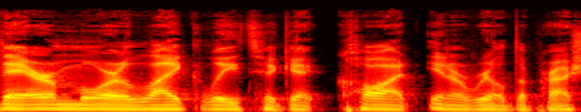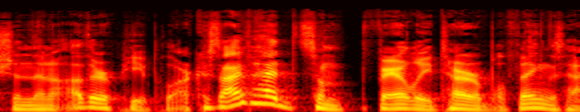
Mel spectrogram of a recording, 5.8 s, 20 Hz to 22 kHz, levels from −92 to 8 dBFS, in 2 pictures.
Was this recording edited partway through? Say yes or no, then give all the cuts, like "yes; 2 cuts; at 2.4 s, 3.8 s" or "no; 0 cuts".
no; 0 cuts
